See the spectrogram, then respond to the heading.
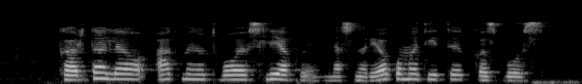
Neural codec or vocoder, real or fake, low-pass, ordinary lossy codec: none; real; 7.2 kHz; AAC, 48 kbps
